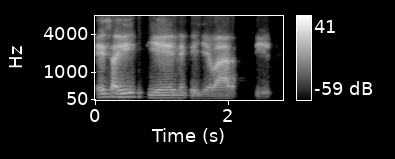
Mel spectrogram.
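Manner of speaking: slow, weighty "Esa I tiene que llevar tilde" leaning on I; stress on the I. Shown as a demonstration. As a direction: slowly drive home the I. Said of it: "teacher emphasis". ("Esa I tiene que llevar tilde" lento, recalcando la I)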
